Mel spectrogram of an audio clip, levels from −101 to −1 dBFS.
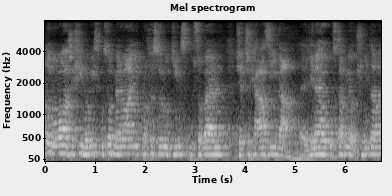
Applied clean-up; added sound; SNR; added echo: none; none; none; reverberation time 0.6 s.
